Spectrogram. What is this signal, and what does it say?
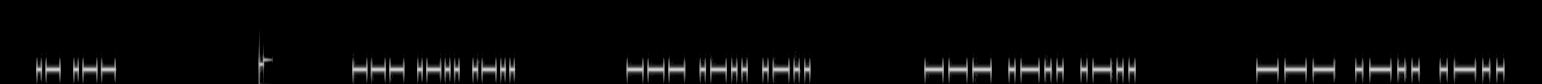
Morse code, heard as a keyed tone, about 22 wpm, 700 Hz. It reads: AW OLL OLL OLL OLL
